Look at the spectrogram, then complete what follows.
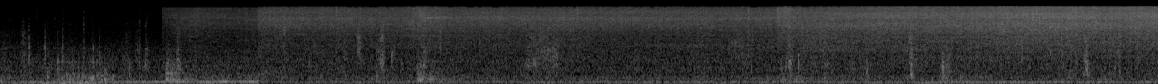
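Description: Raw ribeye steaks sizzling on hot gas-grill grates as they are laid on with tongs. The hiss starts about two seconds in and grows louder as more steaks go down, with scattered pops and crackles.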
